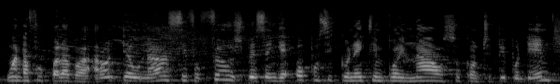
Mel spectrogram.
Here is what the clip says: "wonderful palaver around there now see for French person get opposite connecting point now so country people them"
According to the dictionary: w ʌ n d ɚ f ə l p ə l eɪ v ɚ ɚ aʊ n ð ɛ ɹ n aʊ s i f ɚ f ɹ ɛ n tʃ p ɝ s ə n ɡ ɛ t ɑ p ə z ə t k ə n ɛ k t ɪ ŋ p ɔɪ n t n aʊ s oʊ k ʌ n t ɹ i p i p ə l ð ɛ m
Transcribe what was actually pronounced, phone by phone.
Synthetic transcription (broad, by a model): w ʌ n d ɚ f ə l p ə l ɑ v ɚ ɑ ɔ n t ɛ l n aʊ s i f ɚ f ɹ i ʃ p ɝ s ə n ɡ ɛ t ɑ p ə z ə t k ə n ɛ k t ɪ ŋ p ɔɪ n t n aʊ s oʊ k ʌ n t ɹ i p i p ə l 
